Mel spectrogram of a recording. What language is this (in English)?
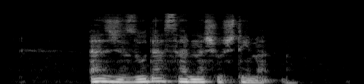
Kurdish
